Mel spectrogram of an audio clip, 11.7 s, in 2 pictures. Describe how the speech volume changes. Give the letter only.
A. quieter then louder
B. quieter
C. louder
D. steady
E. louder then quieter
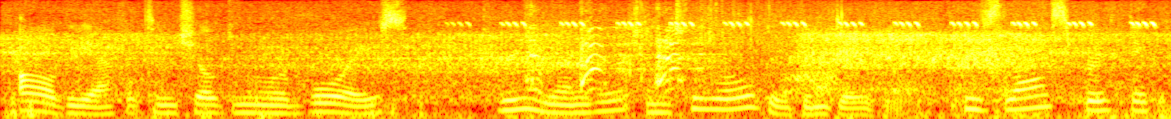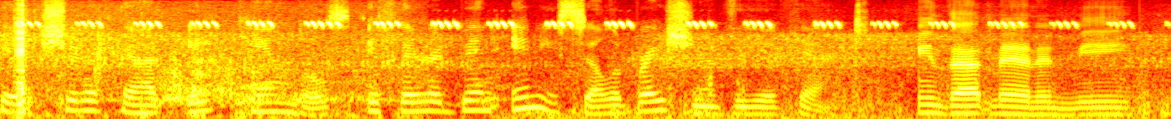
D.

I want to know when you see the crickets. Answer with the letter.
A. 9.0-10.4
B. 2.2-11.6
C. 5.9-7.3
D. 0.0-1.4
B.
